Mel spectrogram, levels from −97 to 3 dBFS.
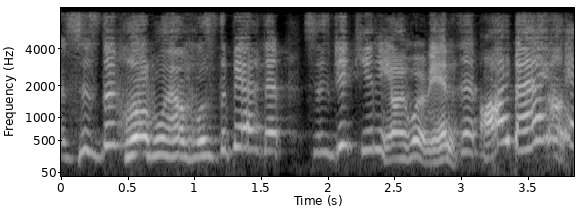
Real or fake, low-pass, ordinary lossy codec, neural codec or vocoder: fake; 7.2 kHz; none; codec, 16 kHz, 1 kbps, FunCodec, trained on LibriTTS, 50 frames a second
